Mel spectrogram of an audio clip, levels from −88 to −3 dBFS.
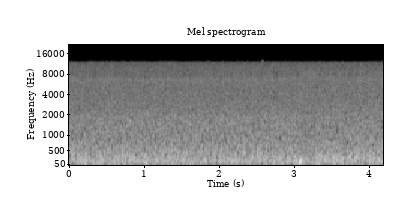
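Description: No technical faults can be heard anywhere in the recording.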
